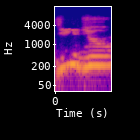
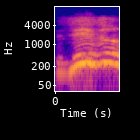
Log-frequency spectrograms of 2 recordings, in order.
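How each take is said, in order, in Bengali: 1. ব্যঞ্জনধ্বনিটি স্পষ্ট j-এর মতো শোনায়। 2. ব্যঞ্জনধ্বনিটি গুঞ্জনের z-এর মতো শোনায়।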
